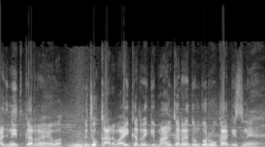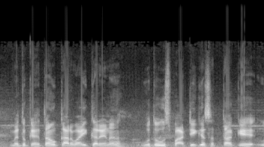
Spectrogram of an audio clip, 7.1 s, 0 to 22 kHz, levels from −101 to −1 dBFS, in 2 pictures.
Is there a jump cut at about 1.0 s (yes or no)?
yes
